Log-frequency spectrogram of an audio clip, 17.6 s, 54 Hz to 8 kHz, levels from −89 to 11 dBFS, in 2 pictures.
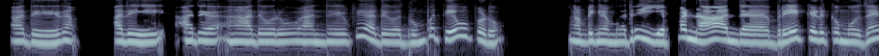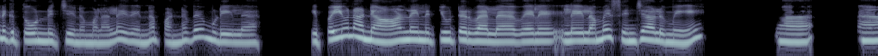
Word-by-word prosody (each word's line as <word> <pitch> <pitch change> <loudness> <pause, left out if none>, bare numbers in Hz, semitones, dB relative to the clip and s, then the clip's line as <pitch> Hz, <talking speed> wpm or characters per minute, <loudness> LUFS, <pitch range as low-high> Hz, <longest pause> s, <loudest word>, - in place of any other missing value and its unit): அதேதான். 185 +1 -1 0.4
அதே, 200 -1 +2 0.5
அது 220 0 0 0.3
அ - - +1 0.2
அது 200 0 -1
ஒரு 195 0 -1 0.2
அ - - +1
அந்த 190 0 -2
எப்பிடி 195 - -5
அது 200 -2 -2 0.3
ரொம்ப 205 - -3 0.2
தேவைப்படும், 240 - +2 0.7
அப்பிடிங்கிற 205 0 +1
மாதிரி 210 +9 -1 0.2
எப்ப 285 +12 +4
நான் 200 +6 +9
அந்த 205 -3 +2 0.3
பிரேக் 245 +7 +5
எடுக்கும்போது 205 -4 -1
தான் 240 +4 +2
எனக்கு 230 -4 -2
தோணுனுச்சு. 205 -2 -3
நம்மளால 180 +5 -5
இத 205 - -6
என்ன 200 +6 -4
பண்ணவே 215 +10 -5
முடியல. 190 -3 -4 0.7
இப்பயும் 280 +10 +1
நான் 265 -5 +3 0.2
ஆன்லைன் 230 +1 +1
ல - - -2
டியூட்டர் 230 -1 -1
வேல 200 -1 -1 0.3
வேலையெல்லாமே 215 +3 -1
செஞ்சாலுமே, 210 -5 -1 1.0
ஆ, - - -2 0.8
அ - - +1
210 Hz, 125 wpm, -23 LUFS, 195-235 Hz, 1.0 s, நான்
